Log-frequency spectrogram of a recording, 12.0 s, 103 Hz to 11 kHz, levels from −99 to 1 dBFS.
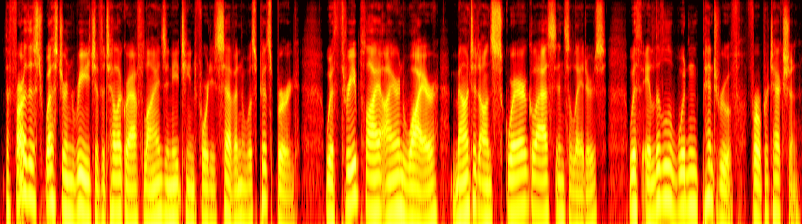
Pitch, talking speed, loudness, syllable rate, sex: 125 Hz, 155 wpm, -20 LUFS, 4.7 syllables/s, male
